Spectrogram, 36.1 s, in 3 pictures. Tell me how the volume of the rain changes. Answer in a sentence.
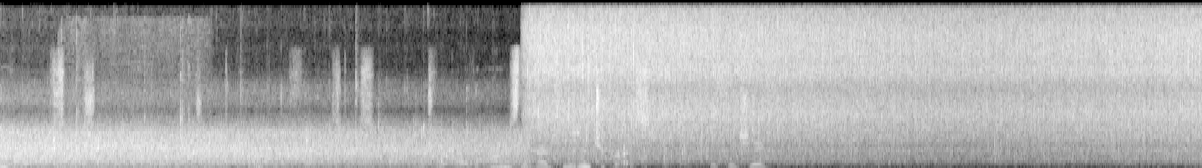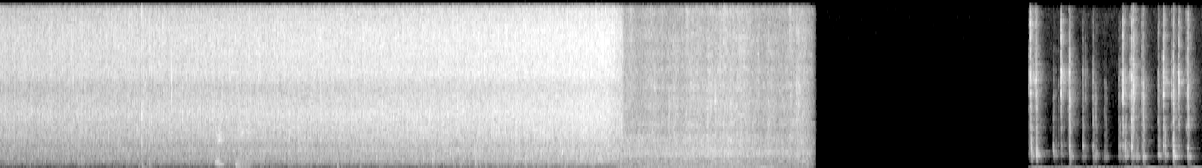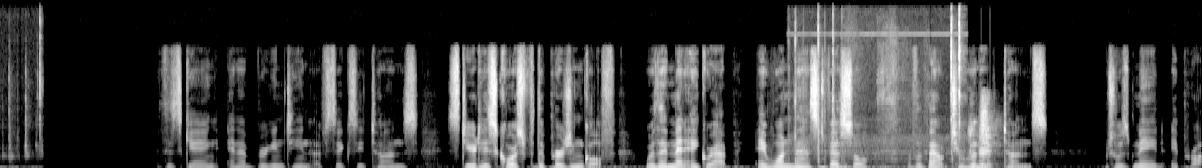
The loudness of the rain goes down, then up.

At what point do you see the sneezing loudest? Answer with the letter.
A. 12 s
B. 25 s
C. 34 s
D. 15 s
C.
